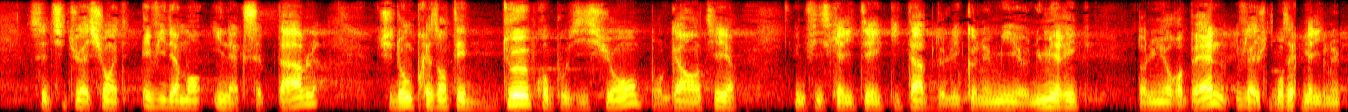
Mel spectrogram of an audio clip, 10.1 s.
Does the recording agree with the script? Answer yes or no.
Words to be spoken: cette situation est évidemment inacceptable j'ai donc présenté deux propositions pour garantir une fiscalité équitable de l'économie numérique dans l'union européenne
no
